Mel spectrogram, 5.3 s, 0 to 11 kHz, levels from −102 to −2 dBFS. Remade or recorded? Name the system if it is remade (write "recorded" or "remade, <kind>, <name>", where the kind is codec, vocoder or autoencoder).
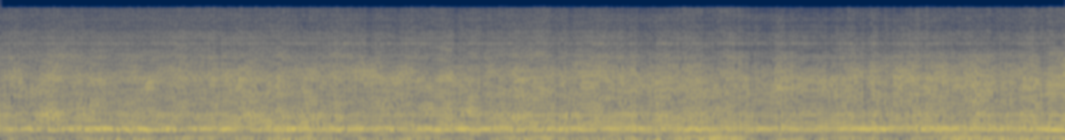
remade, vocoder, WaveNeXt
